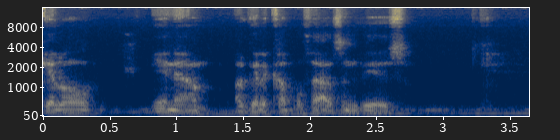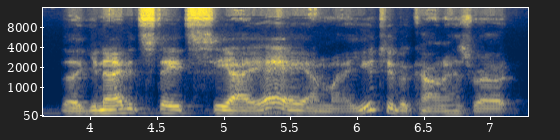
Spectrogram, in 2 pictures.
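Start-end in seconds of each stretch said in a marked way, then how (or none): none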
